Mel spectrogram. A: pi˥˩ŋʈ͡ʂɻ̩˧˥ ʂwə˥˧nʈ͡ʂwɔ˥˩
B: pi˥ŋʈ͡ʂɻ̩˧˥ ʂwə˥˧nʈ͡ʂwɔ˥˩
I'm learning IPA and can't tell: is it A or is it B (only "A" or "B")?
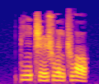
B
